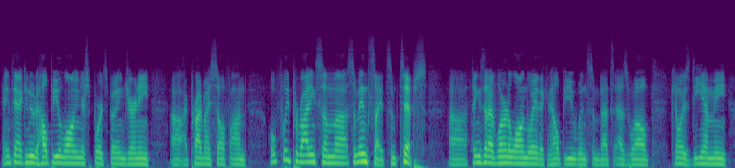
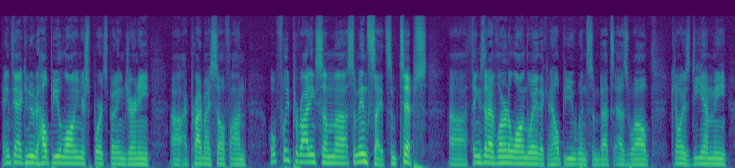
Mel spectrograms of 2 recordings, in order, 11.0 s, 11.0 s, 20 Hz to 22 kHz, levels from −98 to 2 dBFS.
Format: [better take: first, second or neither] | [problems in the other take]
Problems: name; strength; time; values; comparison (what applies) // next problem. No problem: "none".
second | muffled; very; fading above 3 kHz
